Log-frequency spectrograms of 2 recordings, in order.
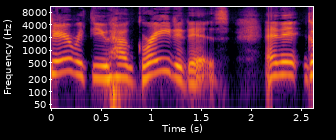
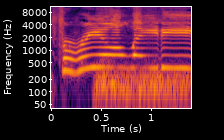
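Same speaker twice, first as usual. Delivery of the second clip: sarcastic, pitched-up, dripping with sarcasm; 9 semitones higher than usual. Retelling someone's reply to a message: imitating a sarcastic reply. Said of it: "Is that a sarcastic?".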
